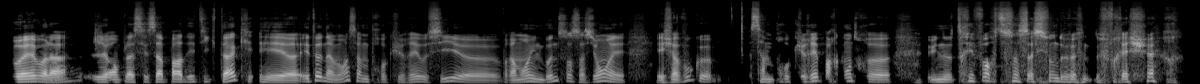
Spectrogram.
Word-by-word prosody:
ouais, 125 Hz, +2 st, +9 dB
voilà. 110 Hz, +1 st, +3 dB, 0.2 s
J'ai 115 Hz, 0 st, 0 dB
remplacé 115 Hz, +1 st, 0 dB
ça 120 Hz, +3 st, +3 dB
par 120 Hz, -1 st, +3 dB
des 120 Hz, +2 st, -8 dB
Tic 125 Hz, -1 st, -10 dB
Tac -, -, +2 dB
et 105 Hz, -2 st, 0 dB
heu, 95 Hz, -2 st, +4 dB
étonnamment, 135 Hz, -, -1 dB
ça -, -, -4 dB
me 130 Hz, -, -8 dB
procurait 115 Hz, -1 st, -8 dB
aussi, 130 Hz, +5 st, -3 dB
heu, 95 Hz, -9 st, -4 dB
vraiment 105 Hz, +7 st, -2 dB
une 125 Hz, -6 st, -5 dB
bonne 145 Hz, -, -5 dB
sensation 120 Hz, -, -1 dB
et -, -, -2 dB, 0.3 s
et -, -, 0 dB
j'avoue -, -, 0 dB
que -, -, -5 dB, 0.4 s
ça -, -, +2 dB
me 120 Hz, -, -7 dB
procurait, 130 Hz, +6 st, -2 dB
par 165 Hz, -, -3 dB
contre, 160 Hz, -5 st, -7 dB
heu, 110 Hz, -2 st, 0 dB, 0.4 s
une 110 Hz, 0 st, -3 dB
très 150 Hz, -, -2 dB
forte 170 Hz, -3 st, -1 dB
sensation 155 Hz, 0 st, +5 dB
de 120 Hz, -, -3 dB, 0.3 s
de -, -, -9 dB
fraîcheur -, -, +1 dB
120 Hz, 190 wpm, -26 LUFS, 110-135 Hz, 0.4 s, ouais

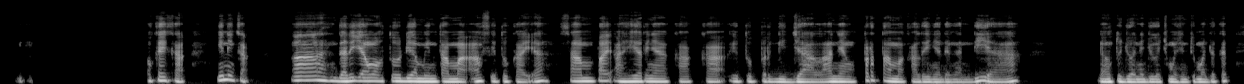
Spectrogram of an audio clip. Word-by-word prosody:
Mmm. -, -, -21 dB, 1.1 s
Oke 175 Hz, +3 st, +1 dB
Kak, 135 Hz, -5 st, -2 dB, 0.3 s
ini 205 Hz, +1 st, +2 dB
Kak, 155 Hz, -6 st, -5 dB, 0.4 s
eee, 185 Hz, -3 st, +1 dB
dari 150 Hz, +3 st, +3 dB
yang 155 Hz, 0 st, +1 dB
waktu 150 Hz, 0 st, 0 dB
dia 140 Hz, 0 st, +5 dB
minta 130 Hz, -1 st, +5 dB
maaf 135 Hz, +4 st, +1 dB
itu 130 Hz, -1 st, -3 dB
Kak 115 Hz, -4 st, -4 dB
ya, 140 Hz, +4 st, 0 dB, 0.2 s
sampai 145 Hz, +2 st, 0 dB
akhirnya 130 Hz, -2 st, +3 dB
Kakak 125 Hz, +3 st, -6 dB
itu 130 Hz, -3 st, -4 dB
pergi 125 Hz, -2 st, -1 dB
jalan 115 Hz, +1 st, +1 dB
yang 120 Hz, -1 st, +2 dB
pertama 160 Hz, -9 st, 0 dB
kalinya 115 Hz, -2 st, -2 dB
dengan 110 Hz, -1 st, -4 dB
dia, 130 Hz, -1 st, 0 dB, 0.8 s
yang 120 Hz, -1 st, +3 dB
tujuannya 115 Hz, -2 st, +2 dB
juga 120 Hz, 0 st, 0 dB, 0.2 s
yang 115 Hz, -, -2 dB
cuma 115 Hz, 0 st, -2 dB
dekat, 145 Hz, +5 st, -5 dB
130 Hz, 155 wpm, -20 LUFS, 120-150 Hz, 1.1 s, dia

